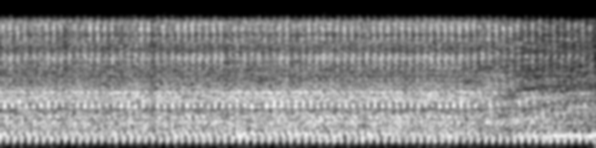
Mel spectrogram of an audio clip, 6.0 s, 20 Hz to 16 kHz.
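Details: Keeway Cityblade 125cc scooter idling warm with a fast, busy metallic rattle and tick over the exhaust beat.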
